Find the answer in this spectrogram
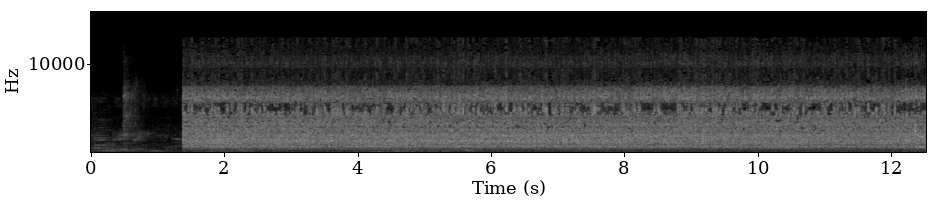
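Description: Faint voices, then about a second and a half in a loud, steady hiss of noise starts abruptly and holds level, with no rhythm or pitch in it.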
